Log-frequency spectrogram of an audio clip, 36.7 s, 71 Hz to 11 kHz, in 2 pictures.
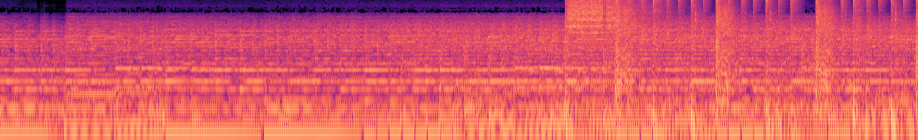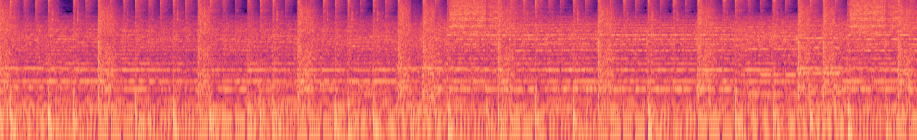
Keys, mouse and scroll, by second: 2.3 typing, 3.4 typing, 4.1 click, 5.8 [, 8.4 [, 8.5 ctrl+z, 10.4 ctrl+z, 10.9 ctrl+s, 18.1 ctrl+s, 19.9 click, 20.0 ctrl+s, 23.0 e, 23.7 click, 25.4 click, 25.5 ctrl+s, 26.4 z, 26.6 click, 27.4 b, 28.6-29.1 typing, 34.7-35.0 typing.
